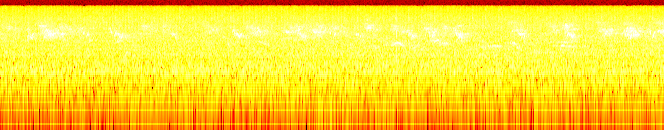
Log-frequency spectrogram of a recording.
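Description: Small birds chirping in quick, irregular bursts over a steady low background hum.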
